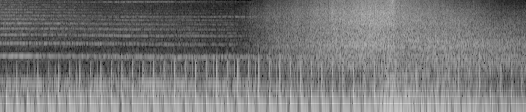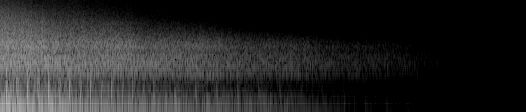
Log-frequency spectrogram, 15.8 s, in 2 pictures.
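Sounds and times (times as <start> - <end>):
hit: 0.2 - 11.7.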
